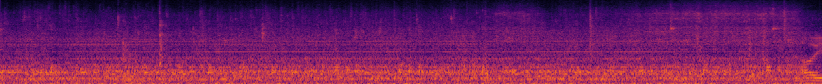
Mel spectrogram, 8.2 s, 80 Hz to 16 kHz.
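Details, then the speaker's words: Stroker LT1 block torque-plate honing: steady harsh scraping drone from drill-driven hone, stones not touching at top and shadow mid-bore; uneven hone contact, suspected distortion from clamping load and head fire ring. "Oh yeah, all the way back here, it ain't even touching nothing at the top. And it's got that shadow in the middle."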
